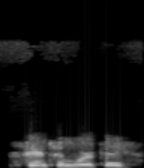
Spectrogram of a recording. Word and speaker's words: Santa Muerte: And I how do you pronounce it? Santa Muerte? Is that how you pronounce it? – Santa Muerte.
